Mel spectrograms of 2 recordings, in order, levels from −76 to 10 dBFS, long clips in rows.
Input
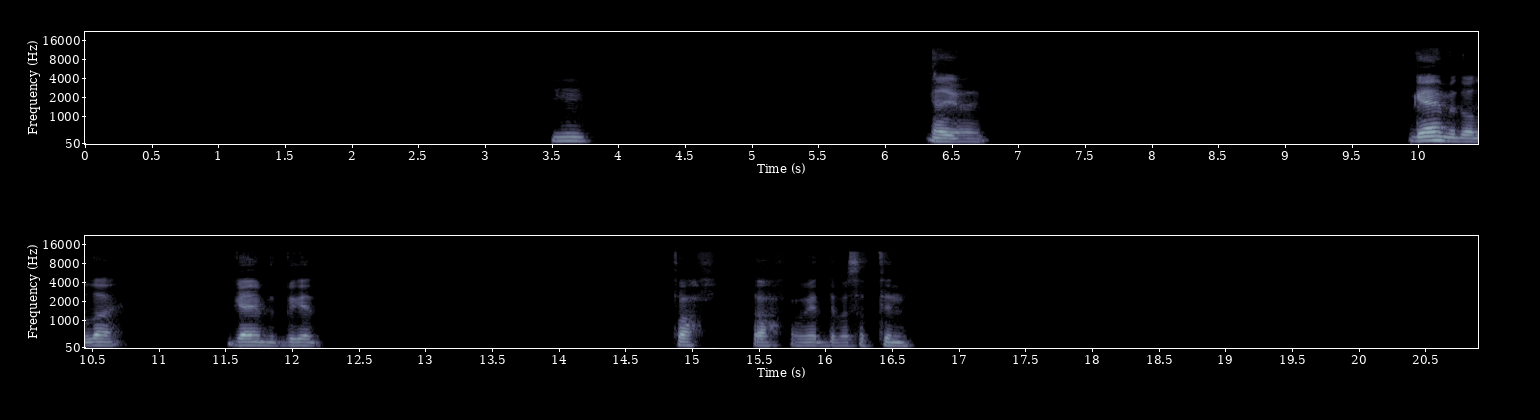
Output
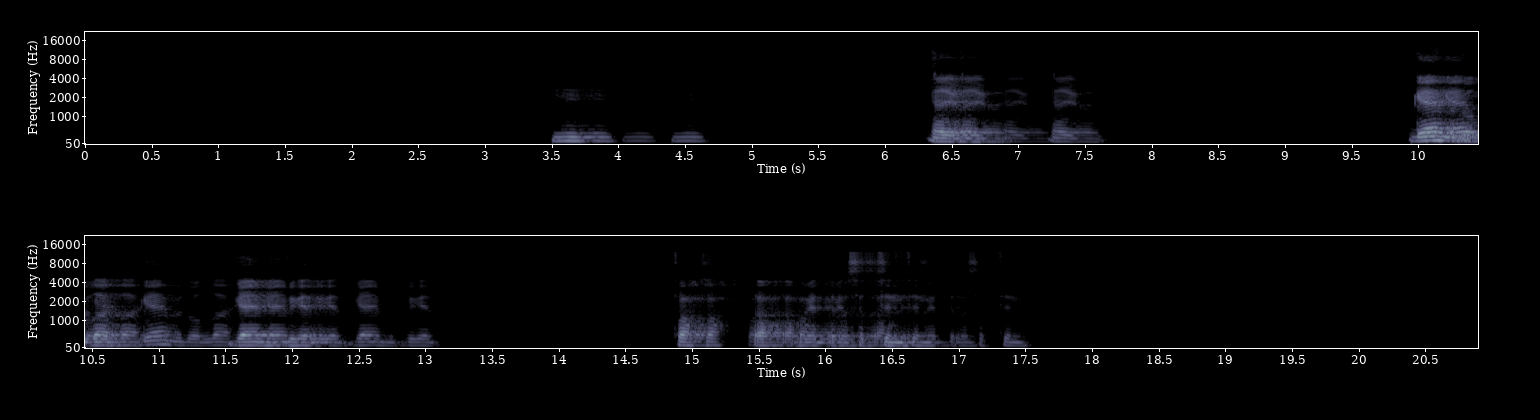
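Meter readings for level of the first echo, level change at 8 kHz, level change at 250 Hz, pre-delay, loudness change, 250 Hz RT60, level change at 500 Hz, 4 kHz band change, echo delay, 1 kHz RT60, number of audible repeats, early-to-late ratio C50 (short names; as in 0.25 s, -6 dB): -10.5 dB, -5.5 dB, -5.5 dB, none, -7.5 dB, none, -6.0 dB, -5.5 dB, 52 ms, none, 6, none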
